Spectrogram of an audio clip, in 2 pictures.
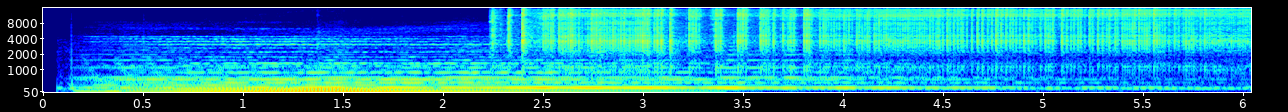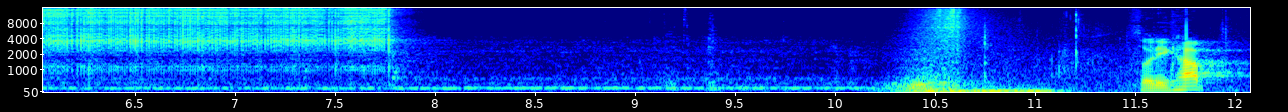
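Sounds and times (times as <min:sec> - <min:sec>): sizzling sparks hiss: 0:02.2 - 0:07.9.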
